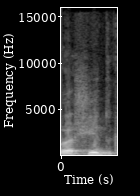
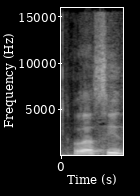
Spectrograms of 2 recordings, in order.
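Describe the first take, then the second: First: The middle consonant is an 'sh' sound. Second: The middle consonant is an 's' sound. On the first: The speaker calls it wrong. "कुछ लोग उसको रशीद कह देते हैं। रशीद मत कहा करो" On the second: The speaker calls it right. "रसीद है वो"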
